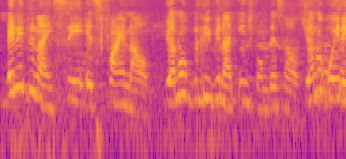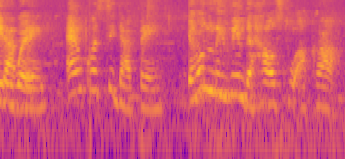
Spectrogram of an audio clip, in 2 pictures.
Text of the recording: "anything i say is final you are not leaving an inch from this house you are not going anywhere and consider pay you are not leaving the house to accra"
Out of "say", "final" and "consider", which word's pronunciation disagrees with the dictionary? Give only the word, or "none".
consider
